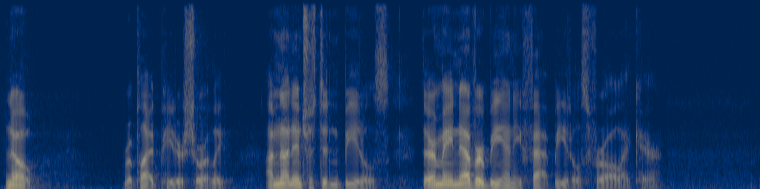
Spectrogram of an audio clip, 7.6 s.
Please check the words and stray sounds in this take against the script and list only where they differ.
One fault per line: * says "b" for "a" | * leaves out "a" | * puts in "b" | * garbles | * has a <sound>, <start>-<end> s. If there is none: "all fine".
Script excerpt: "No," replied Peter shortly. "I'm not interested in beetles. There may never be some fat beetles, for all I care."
* says "any" for "some"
